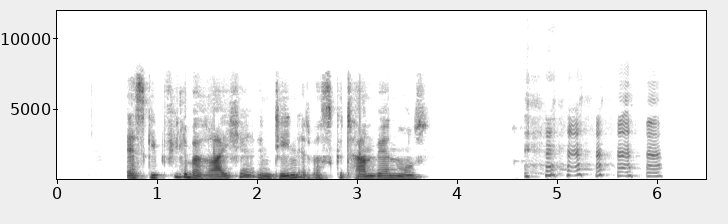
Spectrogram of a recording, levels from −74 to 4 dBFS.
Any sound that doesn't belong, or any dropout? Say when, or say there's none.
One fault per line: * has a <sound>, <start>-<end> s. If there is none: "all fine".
* has a laugh, 4.5-6.1 s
